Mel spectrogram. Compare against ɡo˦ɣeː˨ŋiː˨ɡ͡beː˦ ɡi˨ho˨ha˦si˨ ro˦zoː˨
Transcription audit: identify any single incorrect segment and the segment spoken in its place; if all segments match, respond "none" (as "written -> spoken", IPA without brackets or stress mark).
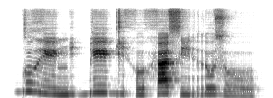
iː˨ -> i˨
